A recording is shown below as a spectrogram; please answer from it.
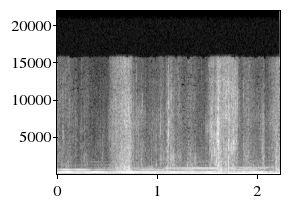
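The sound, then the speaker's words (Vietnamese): Shuffling footsteps move around a yard: a few soft scuffing steps over a steady low hum, faint and with no voices. “Chúng tôi bất chợt nghe có tiếng lẹp quẹp đi lại ở ngoài sân.”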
